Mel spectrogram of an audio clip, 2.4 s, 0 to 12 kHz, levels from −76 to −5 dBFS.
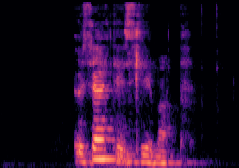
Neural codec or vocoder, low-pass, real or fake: vocoder, 44.1 kHz, 128 mel bands, Pupu-Vocoder; 10.8 kHz; fake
